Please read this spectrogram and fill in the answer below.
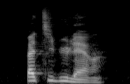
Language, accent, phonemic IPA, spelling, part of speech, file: French, France, /pa.ti.by.lɛʁ/, patibulaire, adjective, LL-Q150 (fra)-patibulaire.wav
- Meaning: 1. gibbet 2. sinister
